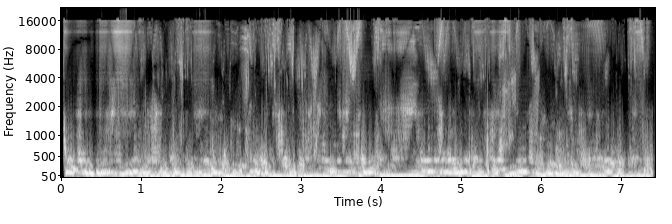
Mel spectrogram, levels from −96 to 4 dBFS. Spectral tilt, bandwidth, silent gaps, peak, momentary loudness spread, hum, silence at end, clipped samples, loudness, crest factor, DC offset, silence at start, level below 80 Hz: -6 dB/octave; 17 kHz; none; 0 dBFS; 4 LU; none; 0.05 s; 0.1%; -9 LUFS; 6 dB; under 0.1%; 0.05 s; -10 dBFS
